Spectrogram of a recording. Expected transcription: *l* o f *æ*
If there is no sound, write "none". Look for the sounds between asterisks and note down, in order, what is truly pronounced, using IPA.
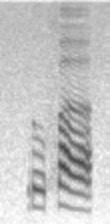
ɾ, a

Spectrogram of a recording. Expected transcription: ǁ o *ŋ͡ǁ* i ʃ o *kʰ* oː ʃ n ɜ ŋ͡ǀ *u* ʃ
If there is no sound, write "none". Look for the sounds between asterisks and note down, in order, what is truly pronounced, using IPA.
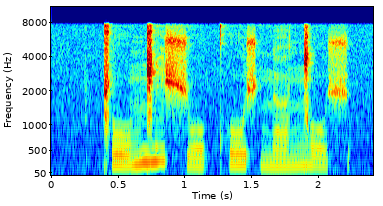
ŋ͡ǁ, kʰ, o

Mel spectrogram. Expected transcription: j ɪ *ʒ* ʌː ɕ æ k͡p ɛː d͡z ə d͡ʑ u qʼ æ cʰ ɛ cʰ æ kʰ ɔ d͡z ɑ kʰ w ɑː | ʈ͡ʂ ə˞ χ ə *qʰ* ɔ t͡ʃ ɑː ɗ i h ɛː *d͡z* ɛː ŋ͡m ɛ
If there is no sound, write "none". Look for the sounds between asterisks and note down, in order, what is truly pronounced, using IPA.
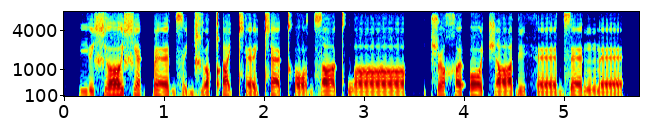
ɕ, ʔ, d͡z

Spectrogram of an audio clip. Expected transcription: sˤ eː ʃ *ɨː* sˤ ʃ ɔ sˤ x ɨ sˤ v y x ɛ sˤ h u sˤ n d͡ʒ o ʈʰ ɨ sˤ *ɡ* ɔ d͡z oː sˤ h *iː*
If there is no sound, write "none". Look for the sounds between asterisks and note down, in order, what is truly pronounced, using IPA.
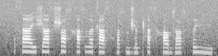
ɨː, x, yː

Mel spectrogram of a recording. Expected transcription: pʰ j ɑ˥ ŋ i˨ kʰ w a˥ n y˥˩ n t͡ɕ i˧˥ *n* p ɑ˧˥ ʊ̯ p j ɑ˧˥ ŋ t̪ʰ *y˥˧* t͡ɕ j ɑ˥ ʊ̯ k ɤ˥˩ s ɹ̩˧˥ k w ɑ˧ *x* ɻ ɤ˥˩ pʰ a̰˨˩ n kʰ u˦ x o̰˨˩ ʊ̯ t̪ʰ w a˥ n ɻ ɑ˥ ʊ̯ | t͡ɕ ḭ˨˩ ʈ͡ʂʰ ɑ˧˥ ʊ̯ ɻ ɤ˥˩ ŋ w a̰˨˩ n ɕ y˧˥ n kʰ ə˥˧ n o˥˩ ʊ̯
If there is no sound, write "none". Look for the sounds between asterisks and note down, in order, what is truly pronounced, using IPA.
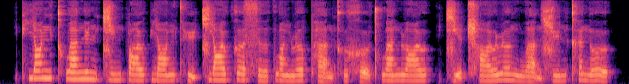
ŋ, y̰˨˩, ŋ

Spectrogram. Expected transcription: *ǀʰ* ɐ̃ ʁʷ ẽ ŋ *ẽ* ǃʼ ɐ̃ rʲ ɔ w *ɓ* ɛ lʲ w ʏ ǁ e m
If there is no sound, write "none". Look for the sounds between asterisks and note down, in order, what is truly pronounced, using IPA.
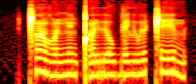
ǁʰ, ẽ, ɡ

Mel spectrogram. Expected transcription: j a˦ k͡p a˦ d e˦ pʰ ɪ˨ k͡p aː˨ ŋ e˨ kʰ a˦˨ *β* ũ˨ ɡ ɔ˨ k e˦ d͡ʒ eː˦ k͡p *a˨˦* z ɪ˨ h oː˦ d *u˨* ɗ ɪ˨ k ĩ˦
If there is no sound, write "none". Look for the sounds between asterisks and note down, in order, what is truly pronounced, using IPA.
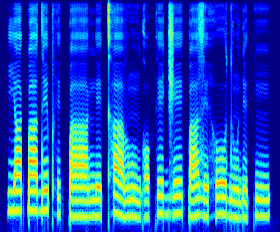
β, a˨˦, ũ˨

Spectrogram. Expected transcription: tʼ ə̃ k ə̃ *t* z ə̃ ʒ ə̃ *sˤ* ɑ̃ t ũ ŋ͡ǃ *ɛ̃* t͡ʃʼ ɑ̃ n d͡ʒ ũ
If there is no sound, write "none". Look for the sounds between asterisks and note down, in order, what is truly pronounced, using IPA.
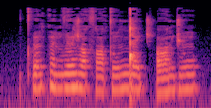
n, sˤ, ɛ̃

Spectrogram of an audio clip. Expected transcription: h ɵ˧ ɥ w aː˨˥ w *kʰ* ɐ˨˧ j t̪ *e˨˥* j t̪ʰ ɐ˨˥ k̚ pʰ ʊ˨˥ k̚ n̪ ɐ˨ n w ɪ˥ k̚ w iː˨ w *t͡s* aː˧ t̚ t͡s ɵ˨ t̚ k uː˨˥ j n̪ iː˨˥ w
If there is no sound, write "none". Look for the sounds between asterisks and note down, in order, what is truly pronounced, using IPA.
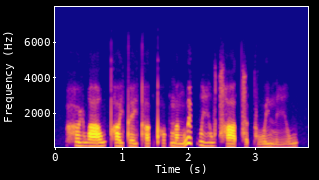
kʰ, e˨, t͡sʰ

